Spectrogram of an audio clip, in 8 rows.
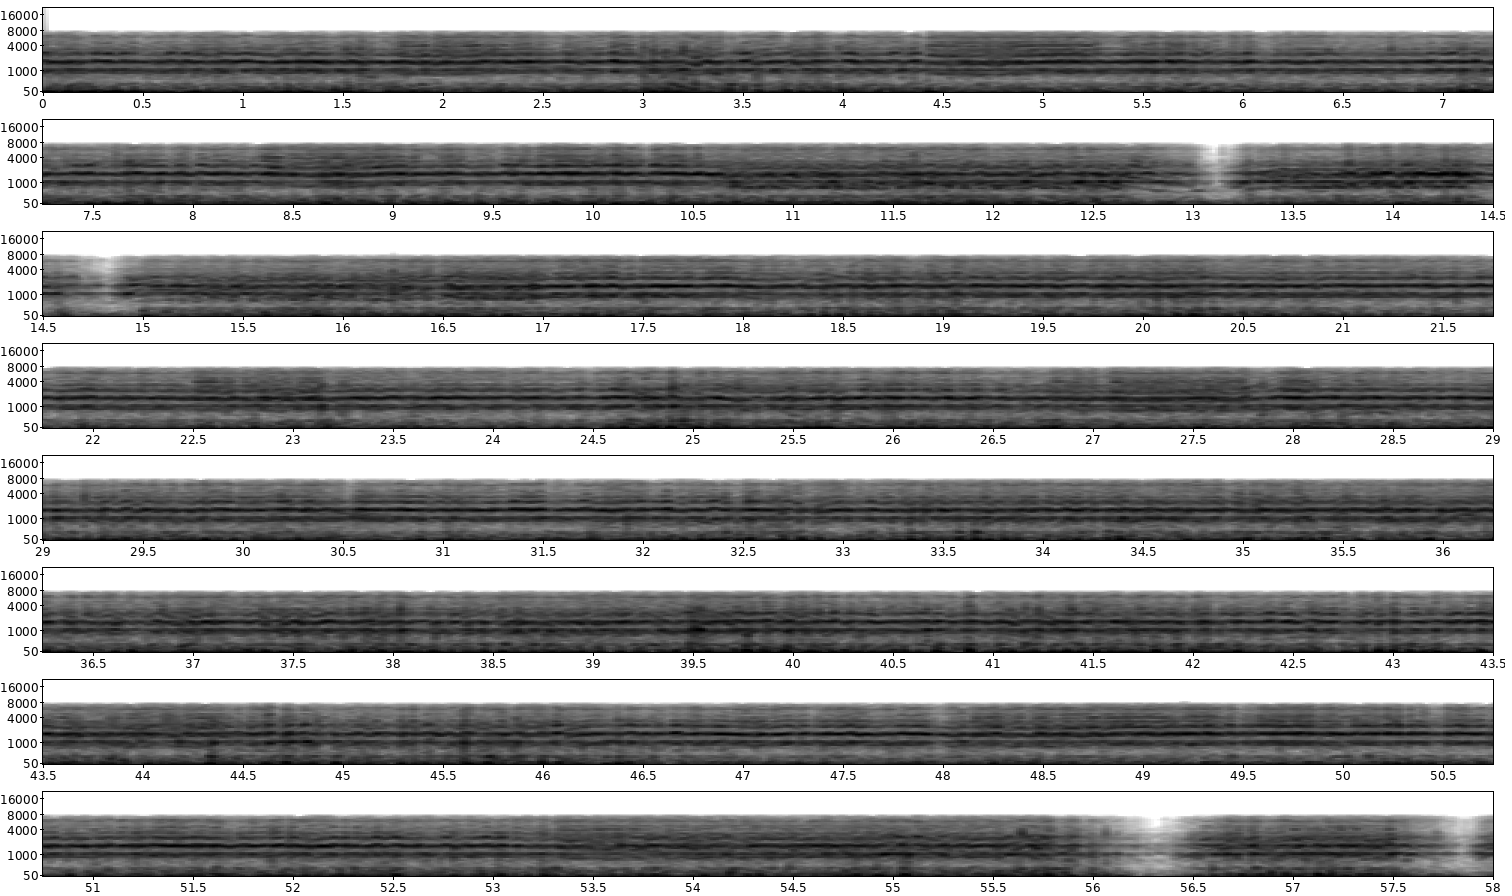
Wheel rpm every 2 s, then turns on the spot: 230, 230, 230, 230, 230, 220, 150, 140, 200, 230, 230, 220, 230, 220, 230, 240, 230, 230, 230, 230, 240, 230, 220, 230, 230, 230, 230, 180, 120.
none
